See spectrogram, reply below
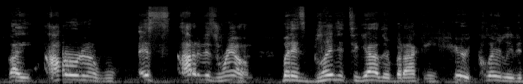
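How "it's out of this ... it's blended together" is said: ordinary talk, nothing marked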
